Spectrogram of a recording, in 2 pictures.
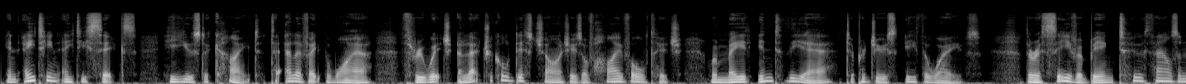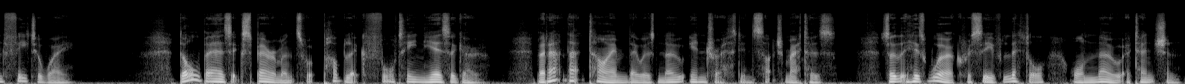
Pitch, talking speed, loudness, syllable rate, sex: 110 Hz, 155 wpm, -20 LUFS, 5.1 syllables/s, male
